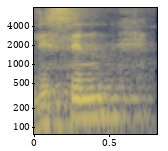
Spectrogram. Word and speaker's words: listen: बाद आता है, जैसे कि OFTEN often, LISTEN लिसन, FASTEN फसन, SOFTEN सॉफन। T silent हुआ करता है लेटर सी से, सी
